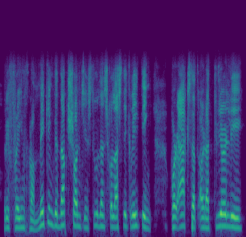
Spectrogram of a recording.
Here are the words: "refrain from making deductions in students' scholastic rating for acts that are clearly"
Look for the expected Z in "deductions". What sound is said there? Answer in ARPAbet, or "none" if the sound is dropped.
S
